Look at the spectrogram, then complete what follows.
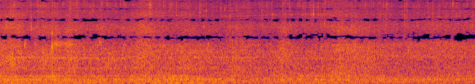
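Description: Faint, steady outdoor background noise with no distinct sound standing out.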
